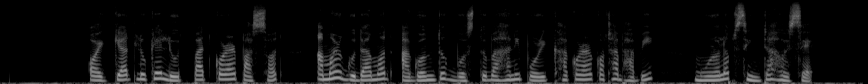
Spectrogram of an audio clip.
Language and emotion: Assamese, fearful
